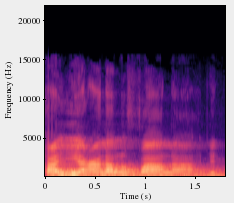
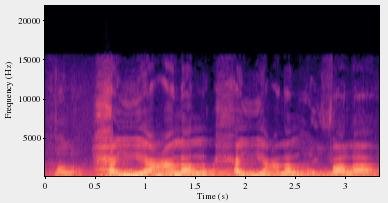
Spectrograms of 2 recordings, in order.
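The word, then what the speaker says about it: حي على الفلاح: tempelkan ke bibir atas pa-pa jadi ya beatnya Hayya Alal Falah bau-bau pakailah palanya kalau hanyalah para itu sana bacanya tidak tepat Hayya Alal Falah jadi yang keluar dari bibir dua itu pertama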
